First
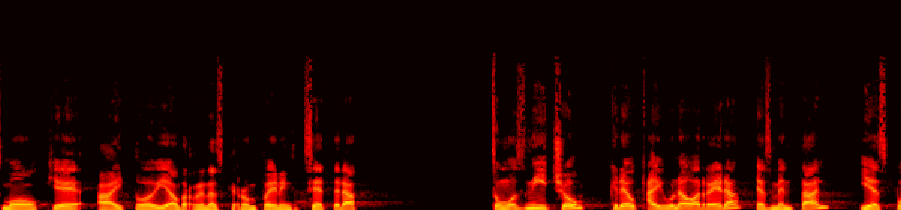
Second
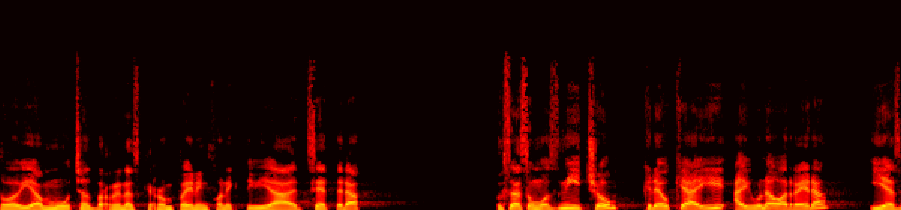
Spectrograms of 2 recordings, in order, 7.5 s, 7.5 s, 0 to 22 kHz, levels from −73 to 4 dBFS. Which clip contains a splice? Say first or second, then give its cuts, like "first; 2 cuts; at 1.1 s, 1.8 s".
first; 5 cuts; at 1.5 s, 2.5 s, 4.1 s, 5.4 s, 6.3 s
